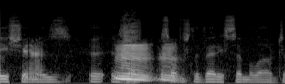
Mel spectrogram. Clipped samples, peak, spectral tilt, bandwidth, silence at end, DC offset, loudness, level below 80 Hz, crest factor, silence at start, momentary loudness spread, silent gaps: under 0.1%; -10 dBFS; -6 dB/octave; 11.5 kHz; 0 s; under 0.1%; -25 LUFS; -60 dBFS; 16 dB; 0 s; 17 LU; none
